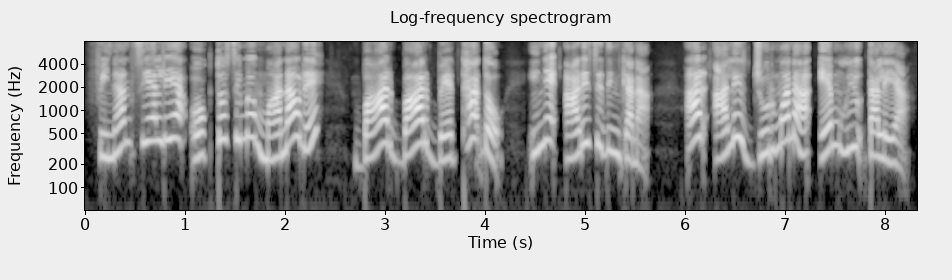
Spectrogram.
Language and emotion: Santali, angry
